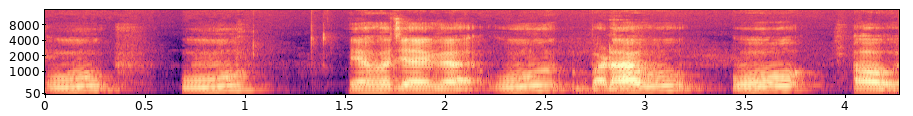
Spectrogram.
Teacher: ओठ गोला हो जाता है, वहाँ पे होता है वृत्तमुखी स्वर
